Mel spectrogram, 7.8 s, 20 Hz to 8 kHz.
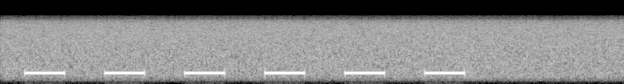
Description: Telephone call progress tone (single-tone plan, as in Europe, Japan and elsewhere), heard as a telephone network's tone, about 420 Hz, 0.5 s on and 0.5 s off, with phone line noise. Busy tone.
